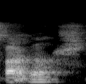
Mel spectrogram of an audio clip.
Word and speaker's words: Farago: We come back, and in conversation, coming back to his door the second time, I tell him my last name is Farago. You know, I know that it to be, you know, the original pronunciation is Farago.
